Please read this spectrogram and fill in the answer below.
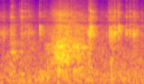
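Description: Mechanical clicking and rattling from a door's lock or latch, with a louder rustle about a second in.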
